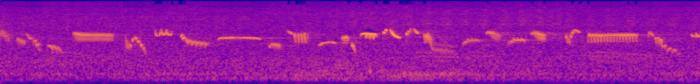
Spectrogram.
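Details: Eurasian skylark singing unseen high above open fields in the West Sussex countryside: a long, unbroken stream of quick, high chirps, whistles and trills tumbling up and down without pause.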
